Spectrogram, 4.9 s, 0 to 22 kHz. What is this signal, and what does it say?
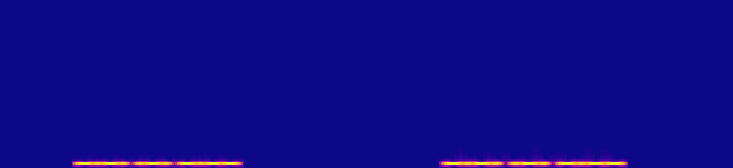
Morse code, heard as a keyed tone, about 34 wpm, 700 Hz. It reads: CRY CRY
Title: Speed-Racing Top 500 Words 28wpm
